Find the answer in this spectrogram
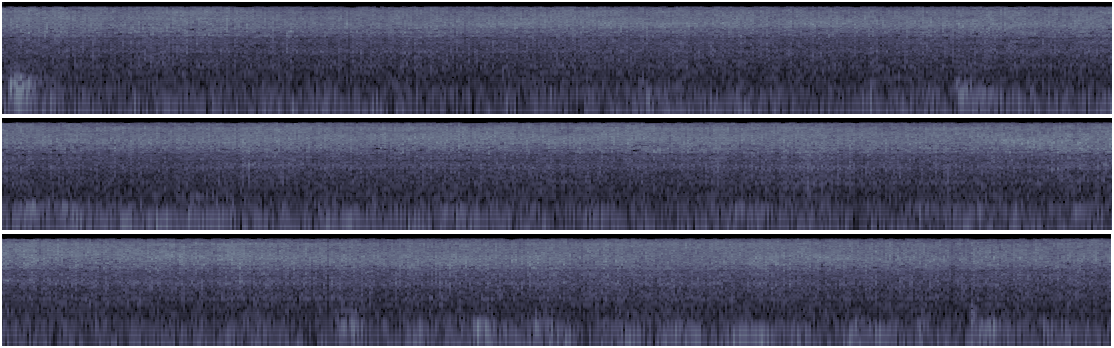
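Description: Rice-flour-coated prawns and curry leaves shallow-frying in a little oil on a dosa griddle: a steady, even sizzle throughout.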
